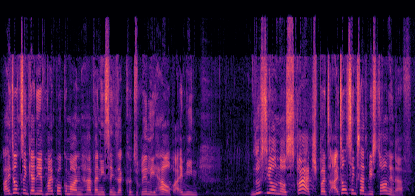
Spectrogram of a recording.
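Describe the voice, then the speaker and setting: A woman with a high voice speaks in character during a tabletop role-playing game. Her delivery is eager and wide-eyed. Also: expressive, normal speed, pushed and bright. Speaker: player.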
